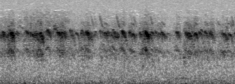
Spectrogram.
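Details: Dense carmine bee-eater chorus from Zambia: numerous birds giving short, harsh, overlapping calls in a thick unbroken wall of sound.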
